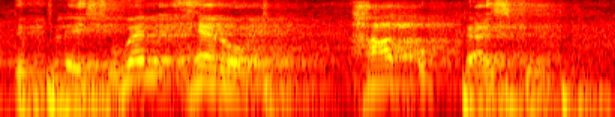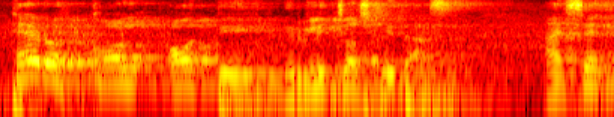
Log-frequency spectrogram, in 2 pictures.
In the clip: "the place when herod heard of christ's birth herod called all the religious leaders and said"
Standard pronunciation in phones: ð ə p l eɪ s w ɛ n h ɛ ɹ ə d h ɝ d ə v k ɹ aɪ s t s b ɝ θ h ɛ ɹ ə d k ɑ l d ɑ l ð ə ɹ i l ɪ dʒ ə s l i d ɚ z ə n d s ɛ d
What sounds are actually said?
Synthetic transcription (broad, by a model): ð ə p l eɪ s w ɛ n h ɛ ɹ ə d h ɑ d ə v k ɹ aɪ s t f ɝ t h ɛ ɹ ə d k ɑ l d ɑ l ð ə ɹ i l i dʒ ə s l i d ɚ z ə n s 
